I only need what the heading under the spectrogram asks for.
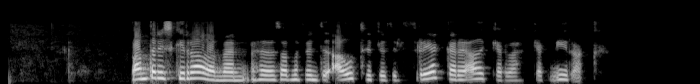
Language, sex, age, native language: Icelandic, female, 30-39, Icelandic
